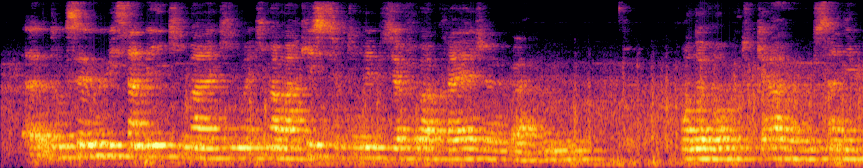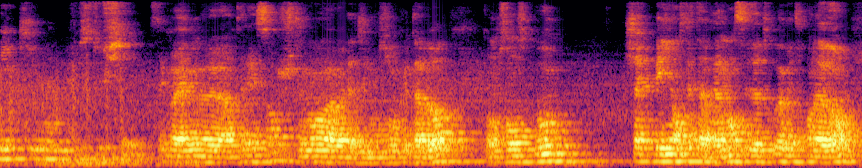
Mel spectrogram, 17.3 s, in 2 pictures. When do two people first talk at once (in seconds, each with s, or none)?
none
